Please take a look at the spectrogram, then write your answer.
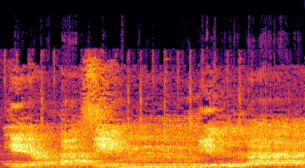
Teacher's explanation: Cara membacanya dengan merapatkan bibir atas dan bawah. dibaca sama dengan dengung panjangnya itu adalah satu alif atau dua harakat. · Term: ikhfa syafawi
